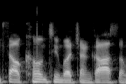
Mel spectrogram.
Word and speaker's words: Falcone: I'm hearing the name Falcone too much on Gotham, like forgetting to pronounce it the right way, which is Falcone.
